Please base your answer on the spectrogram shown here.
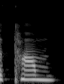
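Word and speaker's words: thumb: उससे आगे अगला लफ्ज़ थम, बी लिखेंगे लेकिन पढ़ेंगे नहीं, थम इसको पढ़ेंगे।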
